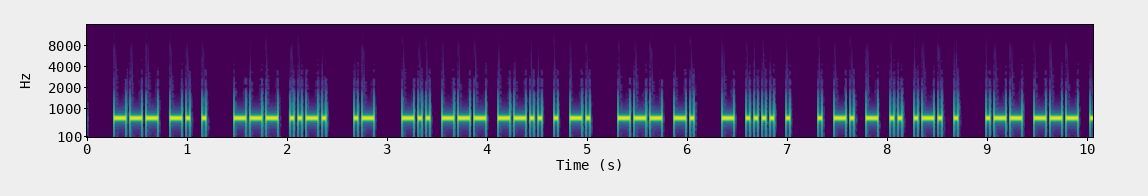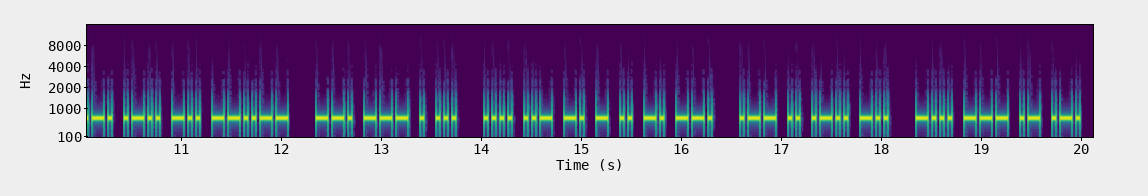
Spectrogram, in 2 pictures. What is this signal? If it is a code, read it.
Morse code, heard as a keyed tone, about 30 wpm, 700 Hz. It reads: ONE OF A DOZEN ON THE ENTIRE WORLD, GOES HUNTING WILD BOAR
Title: A Sound Of Thunder 30wpm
